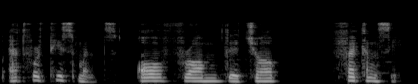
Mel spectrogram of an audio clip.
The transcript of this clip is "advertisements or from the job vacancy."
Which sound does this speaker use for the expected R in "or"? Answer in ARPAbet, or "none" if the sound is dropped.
L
